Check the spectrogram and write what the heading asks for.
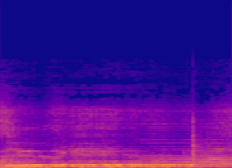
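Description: Gospel worship singing through microphones and a PA: several voices hold one long note of a slow song, with a brief sharp sound near the end.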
